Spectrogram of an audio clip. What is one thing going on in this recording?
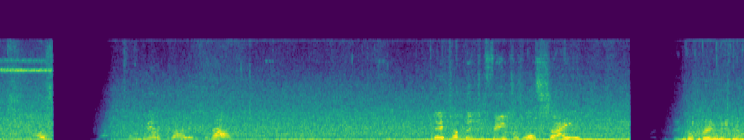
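Several men talk calmly nearby outdoors.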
